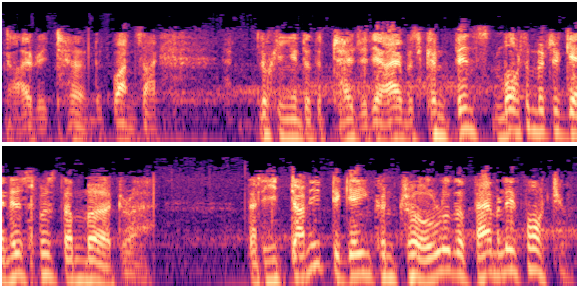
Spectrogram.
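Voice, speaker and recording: A man's voice: mid-range voice, close to an everyday voice. A man playing a proud, grief-stricken explorer doctor, grave and impassioned, in 1940s radio drama style. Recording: muffled, noisy old-time radio recording.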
